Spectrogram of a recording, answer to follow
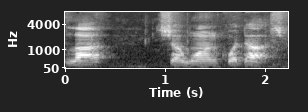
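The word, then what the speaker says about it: Lashon Kodesh: This says at the upper left-hand corner, this is pronounced as La Shawan Kodash, which is translated as holy tongue.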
